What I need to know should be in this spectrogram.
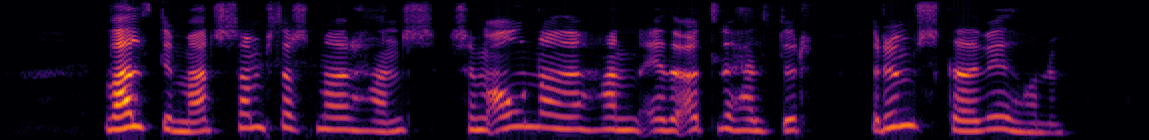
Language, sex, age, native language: Icelandic, female, 30-39, Icelandic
